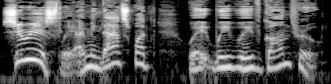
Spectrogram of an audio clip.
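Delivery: ordinary talk, nothing marked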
